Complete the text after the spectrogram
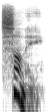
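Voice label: "sunny", English, uk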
